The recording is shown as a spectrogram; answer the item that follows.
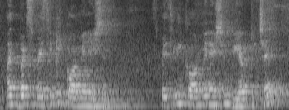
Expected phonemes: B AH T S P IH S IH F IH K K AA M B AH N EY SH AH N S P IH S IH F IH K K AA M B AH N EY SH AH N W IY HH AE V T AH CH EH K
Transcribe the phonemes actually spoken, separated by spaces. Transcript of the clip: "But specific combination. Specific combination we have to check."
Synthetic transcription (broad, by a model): B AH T S P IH S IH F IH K K AA M B AH N EY SH AH N S P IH S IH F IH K K AA M B AH N EY SH AH N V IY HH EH P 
